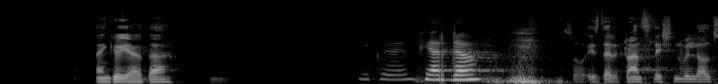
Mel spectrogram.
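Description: A second man speaks calmly into a microphone.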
